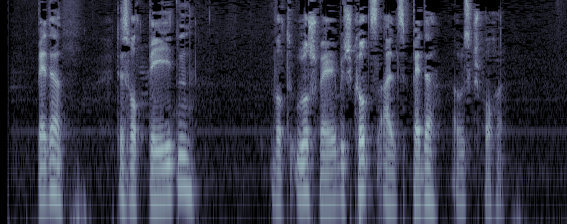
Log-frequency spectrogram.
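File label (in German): "betta", schwäbisch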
